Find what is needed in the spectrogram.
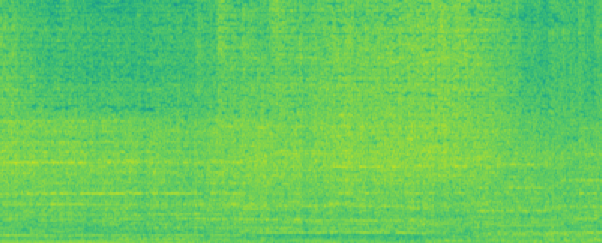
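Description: Post-hardcore band playing loud and live: distorted electric guitars, bass and drum kit playing without a break.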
